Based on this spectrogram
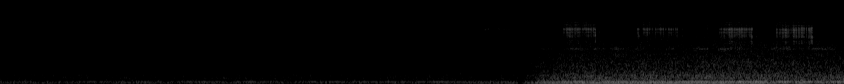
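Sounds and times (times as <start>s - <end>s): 
low constant hum: 0.0s - 8.4s
Uakari poison frog Ranitomeya uakarii buzzy call: 4.8s - 8.3s.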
